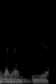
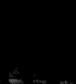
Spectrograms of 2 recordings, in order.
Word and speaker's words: Galatea: Why did I say Galatia? It's Galatea. Galatea. Actually, both that pronunciation is not correct. According to the Galatea. NPC, it's not, but It's Galatea. Galatea and Galatea are both technically correct.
